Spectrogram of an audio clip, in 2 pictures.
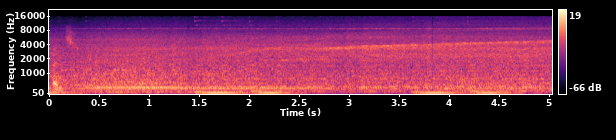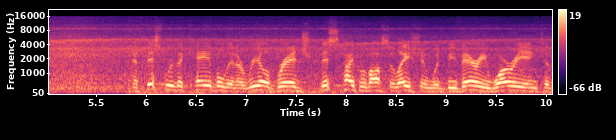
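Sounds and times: wind tunnel fan spinning up: 0:00.0 - 0:10.0.

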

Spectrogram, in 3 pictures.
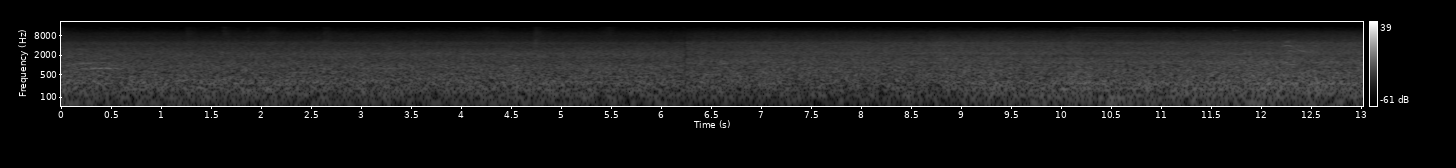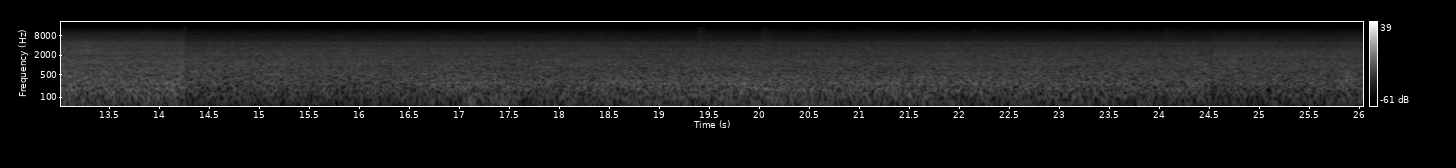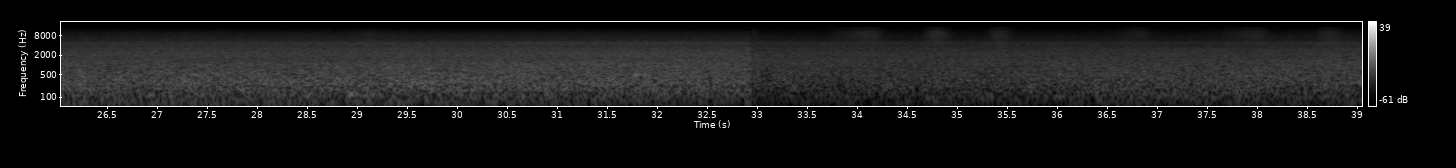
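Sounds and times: waves breaking: 0:06.8 - 0:14.3.

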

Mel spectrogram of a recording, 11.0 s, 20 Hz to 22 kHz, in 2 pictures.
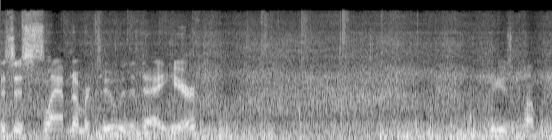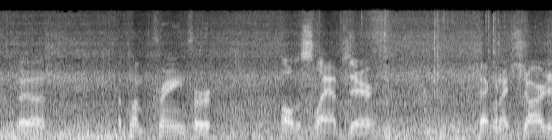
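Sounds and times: truck diesel engine running: 0:00.0 - 0:11.0
wind buffeting microphone: 0:00.0 - 0:11.0.

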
